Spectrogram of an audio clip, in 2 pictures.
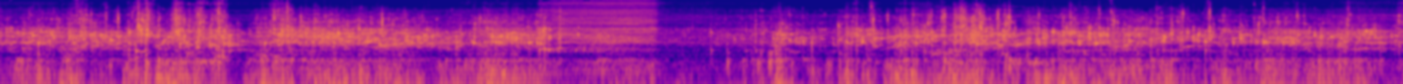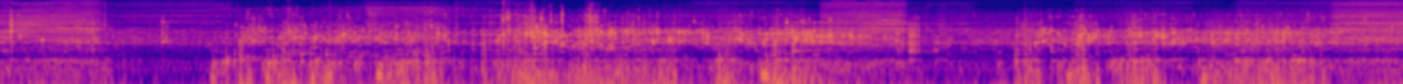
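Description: Scuba diver breathing through a regulator underwater: long gurgling rushes of exhaled bubbles, each lasting several seconds, broken four times by a short hissing inhale.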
